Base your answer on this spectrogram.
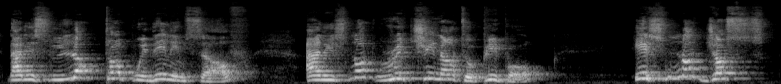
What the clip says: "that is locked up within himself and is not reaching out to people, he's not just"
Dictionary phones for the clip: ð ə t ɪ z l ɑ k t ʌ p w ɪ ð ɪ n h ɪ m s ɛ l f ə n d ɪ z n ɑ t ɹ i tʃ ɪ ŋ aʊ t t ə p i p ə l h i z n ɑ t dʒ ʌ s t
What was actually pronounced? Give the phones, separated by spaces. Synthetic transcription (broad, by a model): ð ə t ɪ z l ɑ k t ʌ p w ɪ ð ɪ n h ɪ m s ɛ l f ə n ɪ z n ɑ t ɹ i tʃ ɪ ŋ aʊ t t ə p i p ə l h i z n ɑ t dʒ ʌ s t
